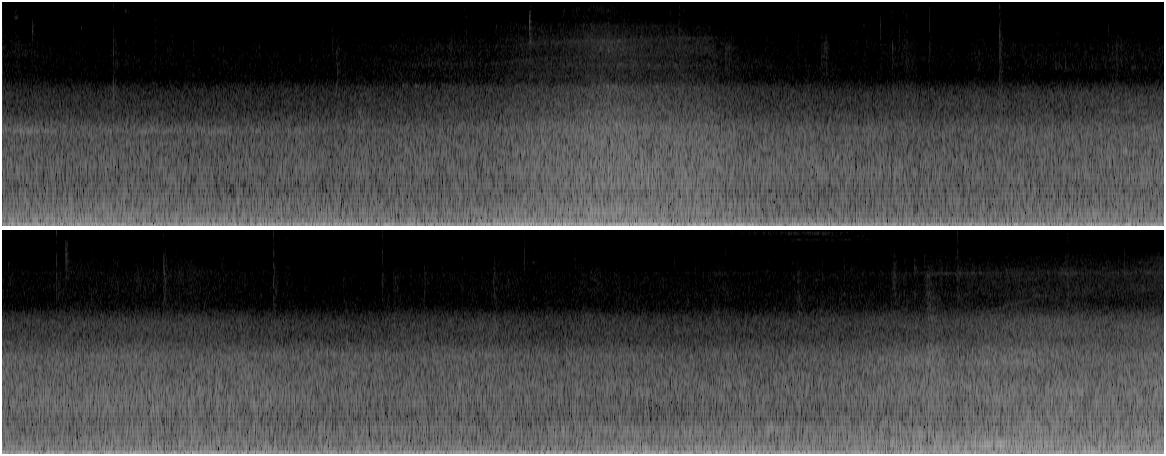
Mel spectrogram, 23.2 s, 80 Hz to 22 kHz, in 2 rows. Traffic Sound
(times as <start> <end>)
17.8 23.2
